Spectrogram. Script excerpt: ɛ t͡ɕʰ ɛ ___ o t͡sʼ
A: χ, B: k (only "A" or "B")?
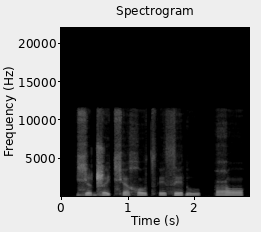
A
